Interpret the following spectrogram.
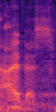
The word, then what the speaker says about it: ibis: He's an ibis. Or an ibis, whichever you prefer to pronounce it as.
